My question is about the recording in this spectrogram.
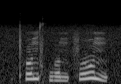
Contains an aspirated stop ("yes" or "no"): yes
